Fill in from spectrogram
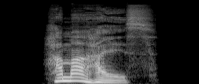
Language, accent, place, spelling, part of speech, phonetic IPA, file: German, Germany, Berlin, Hammerhais, noun, [ˈhamɐˌhaɪ̯s], De-Hammerhais.ogg
- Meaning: genitive of Hammerhai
